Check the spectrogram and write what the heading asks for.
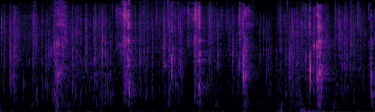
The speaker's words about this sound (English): Can you guys hear me opening my candy? Yeah. Oh, it's so... Oh, my God. for you ASMR lovers out there.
